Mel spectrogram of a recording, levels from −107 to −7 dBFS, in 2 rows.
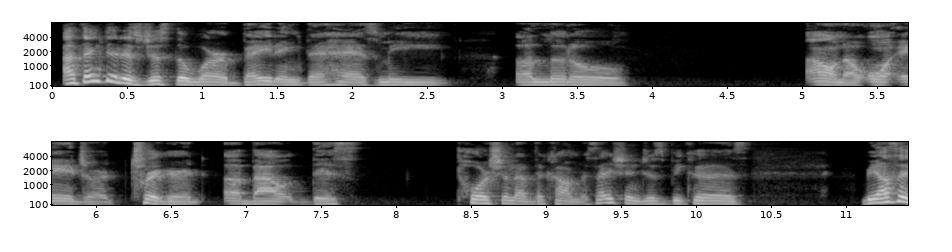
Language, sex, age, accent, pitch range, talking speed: English, male, 20-39, American, 115-145 Hz, 150 wpm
